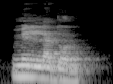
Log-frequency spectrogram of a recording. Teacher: Milladun is without gunna, without pulling, without nasal passage. And the second with gunna.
